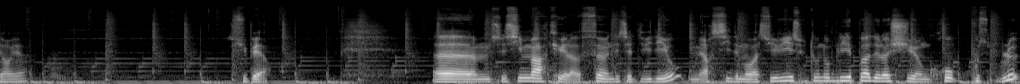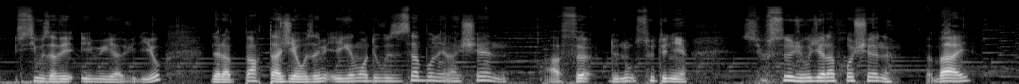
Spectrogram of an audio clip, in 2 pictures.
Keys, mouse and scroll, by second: 0.2-0.7 scroll down 4, 1.6-2.6 scroll down 2, 2.7 scroll up 1, 10.4 KP_3, 11.3-11.9 shift+scroll up 5, 12.1 right click, 12.5 Tab, 13.4-15.6 drag, 15.6 KP_1, 17.1 s, 19.1 click, 19.9 Tab.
